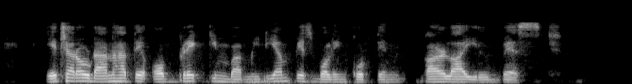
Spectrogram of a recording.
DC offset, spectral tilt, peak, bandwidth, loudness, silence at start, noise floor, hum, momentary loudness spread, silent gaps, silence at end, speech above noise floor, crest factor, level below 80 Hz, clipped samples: under 0.1%; -5.5 dB/octave; 0 dBFS; 7.6 kHz; -18 LUFS; 0.45 s; -81 dBFS; none; 11 LU; none; 0.75 s; 63 dB; 18 dB; -52 dBFS; under 0.1%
